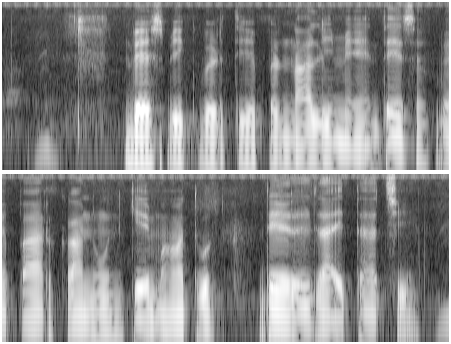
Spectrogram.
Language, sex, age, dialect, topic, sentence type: Maithili, male, 18-24, Southern/Standard, banking, statement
